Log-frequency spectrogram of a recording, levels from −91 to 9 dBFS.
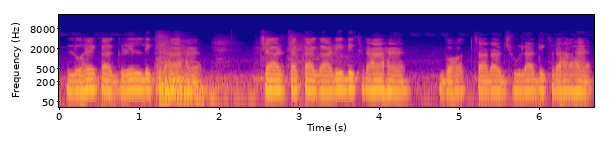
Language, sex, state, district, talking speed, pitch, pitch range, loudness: Hindi, male, Bihar, Patna, 160 wpm, 110 Hz, 105-115 Hz, -17 LUFS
